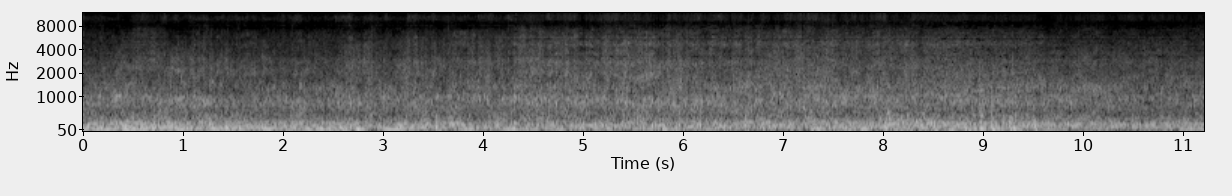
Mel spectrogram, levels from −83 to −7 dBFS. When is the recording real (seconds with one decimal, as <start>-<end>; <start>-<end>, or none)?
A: 8.4-9.5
